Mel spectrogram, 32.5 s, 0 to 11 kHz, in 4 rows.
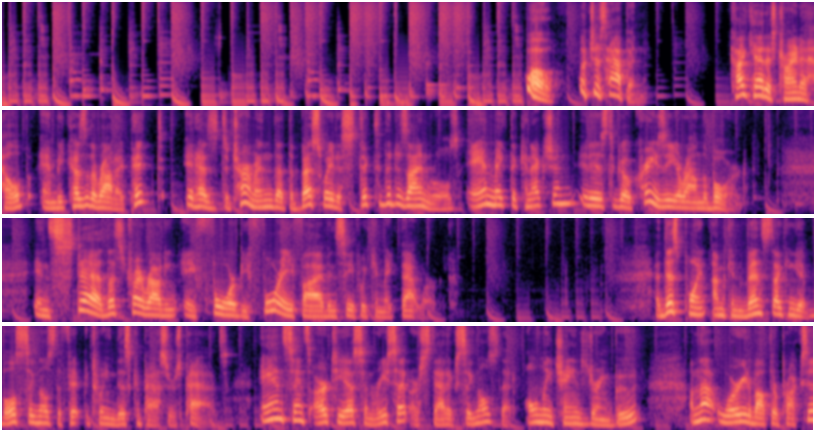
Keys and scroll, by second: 15.7 Escape, 17.6 super+z, 17.9 Escape, 17.9 super+z, 29.2 v, 29.8 v, 30.5 v, 31.3 Escape.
